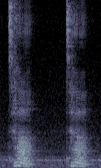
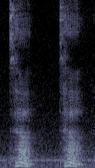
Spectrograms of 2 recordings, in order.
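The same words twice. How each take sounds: Both takes have the same delivery.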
